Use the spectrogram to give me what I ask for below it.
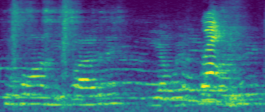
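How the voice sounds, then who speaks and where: A woman's voice: high-pitched, slow pace. Woman reading scripture in a noisy, echoey room. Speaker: congregation member reading scripture. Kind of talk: reading aloud from the Bible. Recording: echoey room, far from the mic, loud background noise.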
